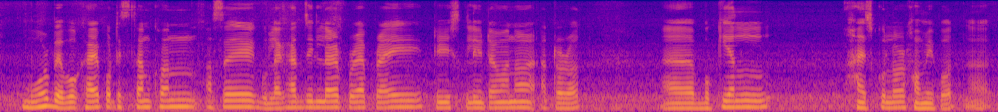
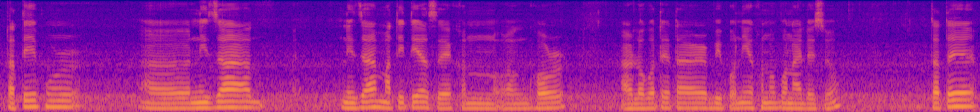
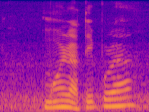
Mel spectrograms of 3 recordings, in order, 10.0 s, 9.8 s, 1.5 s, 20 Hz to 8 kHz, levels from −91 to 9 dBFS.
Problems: background sounds at intervals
